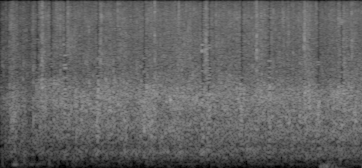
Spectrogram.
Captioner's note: applause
